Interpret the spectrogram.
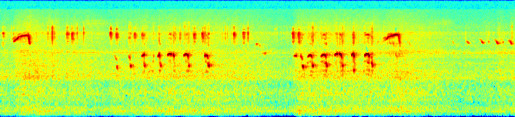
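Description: Faint, quick bird chirps in two short runs, about two seconds and four and a half seconds in, with thin higher calls and a couple of arched whistled notes above them, over a faint steady outdoor hiss.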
